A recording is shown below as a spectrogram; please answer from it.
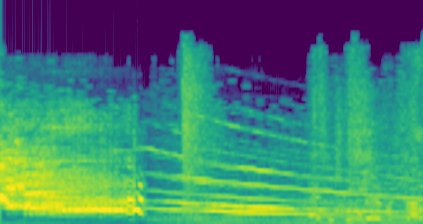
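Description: An ambulance siren wails loudly and close at the start, its pitch sweeping down abruptly around the midpoint as the vehicle passes, then continuing as a lower, steady wail over a constant engine rumble.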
